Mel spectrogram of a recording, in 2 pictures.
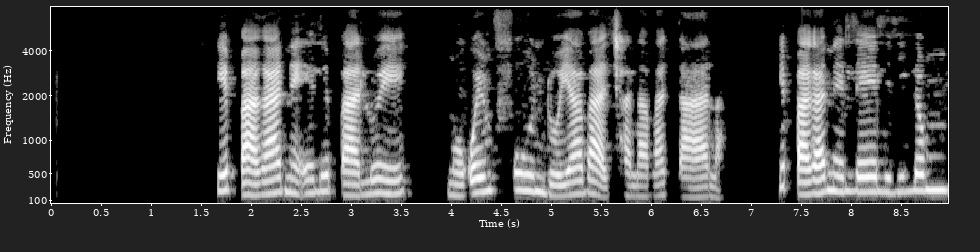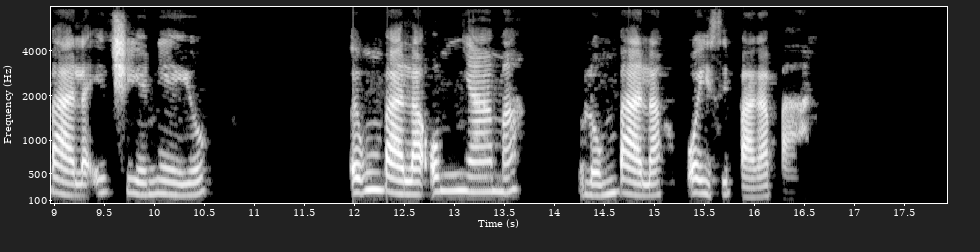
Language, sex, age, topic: North Ndebele, female, 25-35, education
